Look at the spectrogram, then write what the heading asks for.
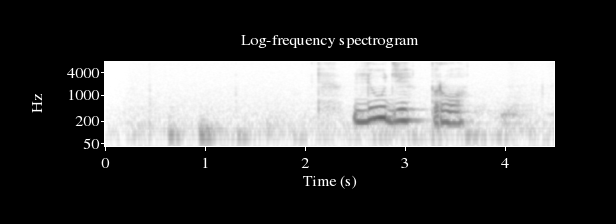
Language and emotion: Russian, neutral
